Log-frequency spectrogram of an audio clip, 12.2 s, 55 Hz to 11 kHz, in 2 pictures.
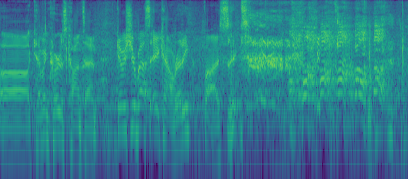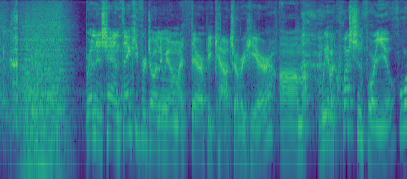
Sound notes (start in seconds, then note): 3.4 laughs; 3.5 all laugh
